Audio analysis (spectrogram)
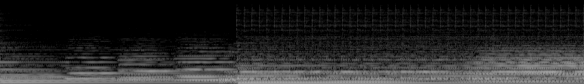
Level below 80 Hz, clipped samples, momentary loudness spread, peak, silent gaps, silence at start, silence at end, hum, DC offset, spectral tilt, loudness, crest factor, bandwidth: -36 dBFS; under 0.1%; 5 LU; -16 dBFS; none; 0 s; 0 s; none; under 0.1%; -7 dB/octave; -30 LUFS; 14 dB; 18 kHz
